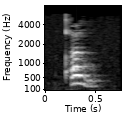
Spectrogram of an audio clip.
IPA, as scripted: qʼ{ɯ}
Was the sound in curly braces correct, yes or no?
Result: no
